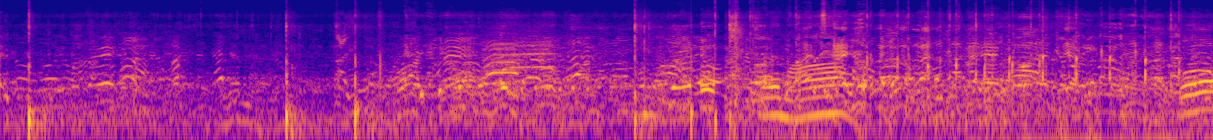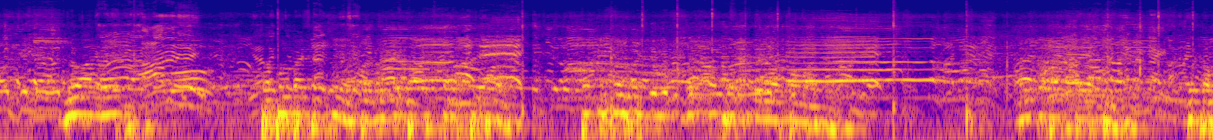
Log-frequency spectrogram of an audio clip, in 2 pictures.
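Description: Men shout and talk loudly outdoors.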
